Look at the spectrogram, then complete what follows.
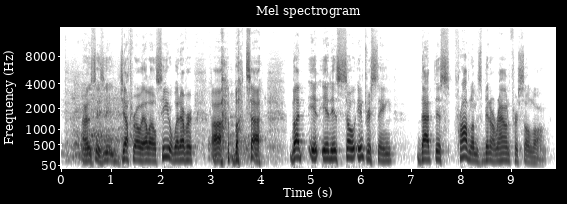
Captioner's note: laughter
